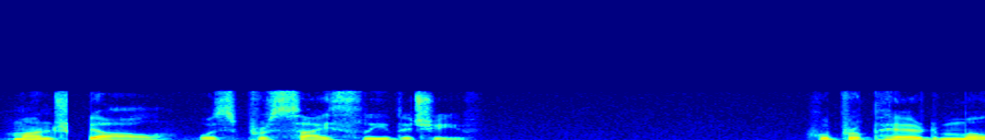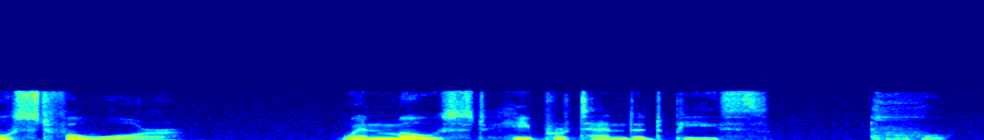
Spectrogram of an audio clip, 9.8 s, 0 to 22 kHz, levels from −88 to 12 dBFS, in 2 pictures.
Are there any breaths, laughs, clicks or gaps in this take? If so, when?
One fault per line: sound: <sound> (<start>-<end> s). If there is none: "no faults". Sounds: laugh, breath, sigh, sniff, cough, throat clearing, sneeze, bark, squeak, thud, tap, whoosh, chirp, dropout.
sound: dropout (0.3-0.5 s)
sound: cough (9.3-9.7 s)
